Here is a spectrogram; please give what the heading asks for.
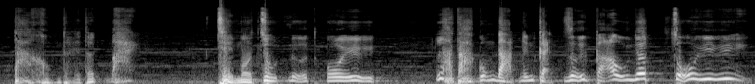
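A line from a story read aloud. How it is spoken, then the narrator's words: Trembling voice. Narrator (Vietnamese): Lão thầy Tà run rẩy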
